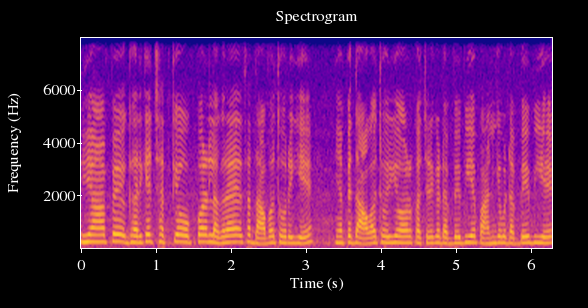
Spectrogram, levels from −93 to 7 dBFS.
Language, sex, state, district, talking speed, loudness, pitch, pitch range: Hindi, female, Bihar, West Champaran, 305 wpm, -13 LUFS, 235 Hz, 225-255 Hz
